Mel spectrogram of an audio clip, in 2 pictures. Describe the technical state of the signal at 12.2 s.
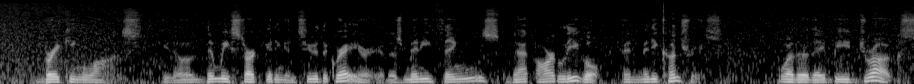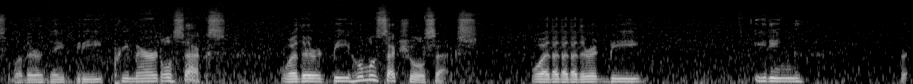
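Around 12.17 to 12.23 s the speech stutters as a slice of about 46 ms plays twice in a row. These are repeated frames: a block of compressed audio was written or sent more than once, so the decoder replays it and the clip grows by 46.4 ms.

Underneath, as throughout the clip, the background drops and breaks into twinkling, warbling specks. This is overdone noise removal: a reducer set too strong pushes individual frequency bands down or off whenever they sit near its noise estimate, and quiet parts of the voice are lost along with them.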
